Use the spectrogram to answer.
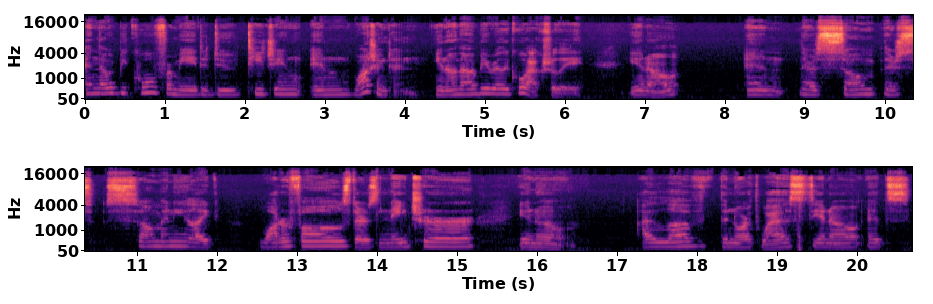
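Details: Broca's aphasia in an adult woman one year after a stroke, with reading and writing also impaired.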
